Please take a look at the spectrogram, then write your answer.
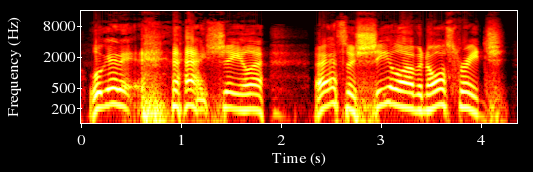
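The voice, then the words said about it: Poor put-on Australian accent. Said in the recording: “that wasn't a good Australian accent”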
